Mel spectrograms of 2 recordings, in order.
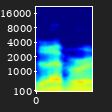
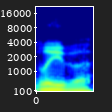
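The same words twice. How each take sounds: First: It is said with an American pronunciation. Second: It is said with a British pronunciation. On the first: "is lever American?" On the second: "I think it's how Brits say it"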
